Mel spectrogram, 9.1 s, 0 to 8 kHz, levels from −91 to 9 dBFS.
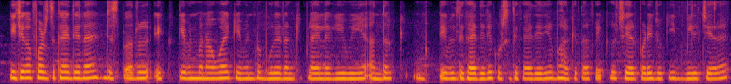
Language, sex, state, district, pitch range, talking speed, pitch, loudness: Hindi, female, Maharashtra, Solapur, 200-215 Hz, 290 wpm, 205 Hz, -17 LUFS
